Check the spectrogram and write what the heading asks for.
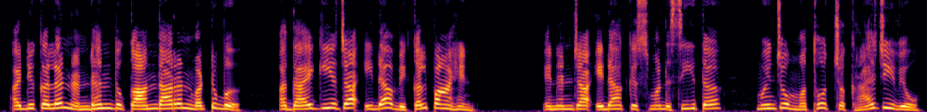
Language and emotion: Sindhi, surprised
